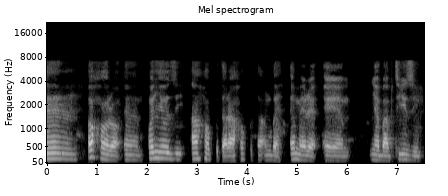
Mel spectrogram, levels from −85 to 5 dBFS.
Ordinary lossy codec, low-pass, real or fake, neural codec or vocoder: MP3, 48 kbps; 7.2 kHz; fake; codec, 16 kHz in and 24 kHz out, 1 kbps, XY-Tokenizer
